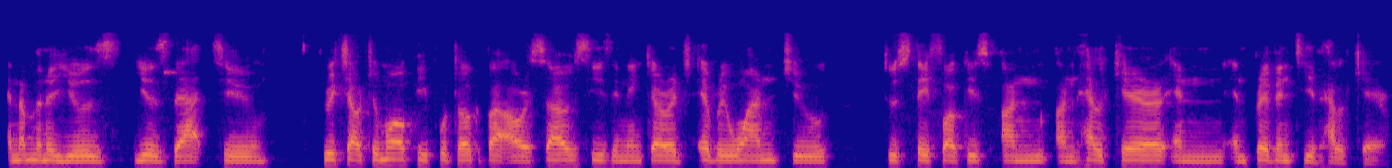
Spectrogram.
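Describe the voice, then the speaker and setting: A man from Guinea, a guest speaking in a halting way and often repeating words as he searches for them. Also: on the low side, little pitch movement, darkish tone, no room sound. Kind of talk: conversational interview. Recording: dry, slightly dull lo-fi sound.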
